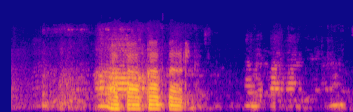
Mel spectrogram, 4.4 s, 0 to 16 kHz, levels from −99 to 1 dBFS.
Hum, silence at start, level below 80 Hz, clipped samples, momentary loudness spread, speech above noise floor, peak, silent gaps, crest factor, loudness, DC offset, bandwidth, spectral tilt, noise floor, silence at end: none; 0.55 s; -60 dBFS; under 0.1%; 25 LU; 40 dB; -2 dBFS; none; 18 dB; -17 LUFS; under 0.1%; 6.2 kHz; -9.5 dB/octave; -55 dBFS; 0.1 s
